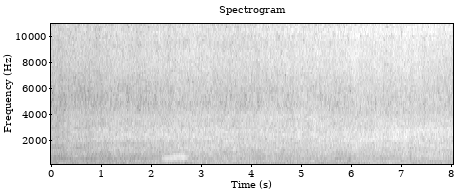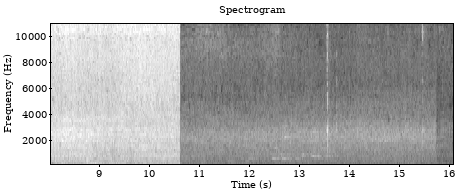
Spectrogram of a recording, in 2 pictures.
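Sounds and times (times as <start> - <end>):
wind buffeting microphone: 0.0 - 10.6.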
